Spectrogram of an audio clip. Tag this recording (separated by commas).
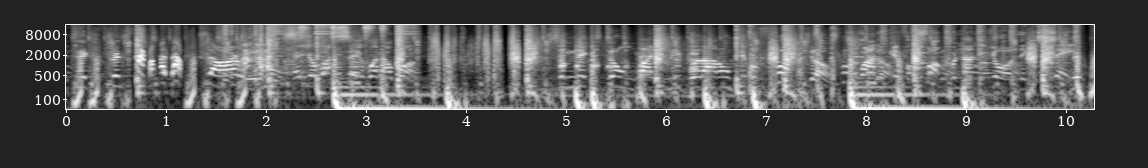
Music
